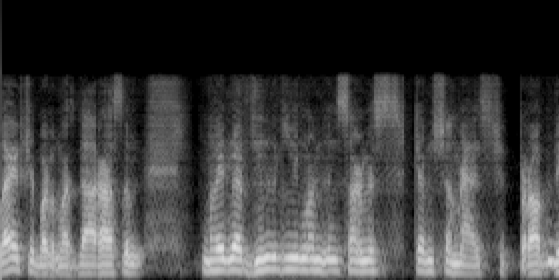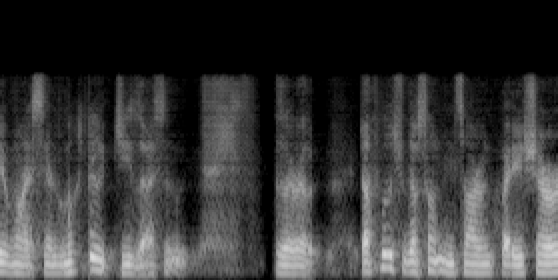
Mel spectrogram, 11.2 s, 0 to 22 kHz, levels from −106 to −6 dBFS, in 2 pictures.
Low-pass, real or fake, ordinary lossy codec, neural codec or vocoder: 7.2 kHz; fake; none; codec, 16 kHz, 0.5 kbps, FreqCodec, larger model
